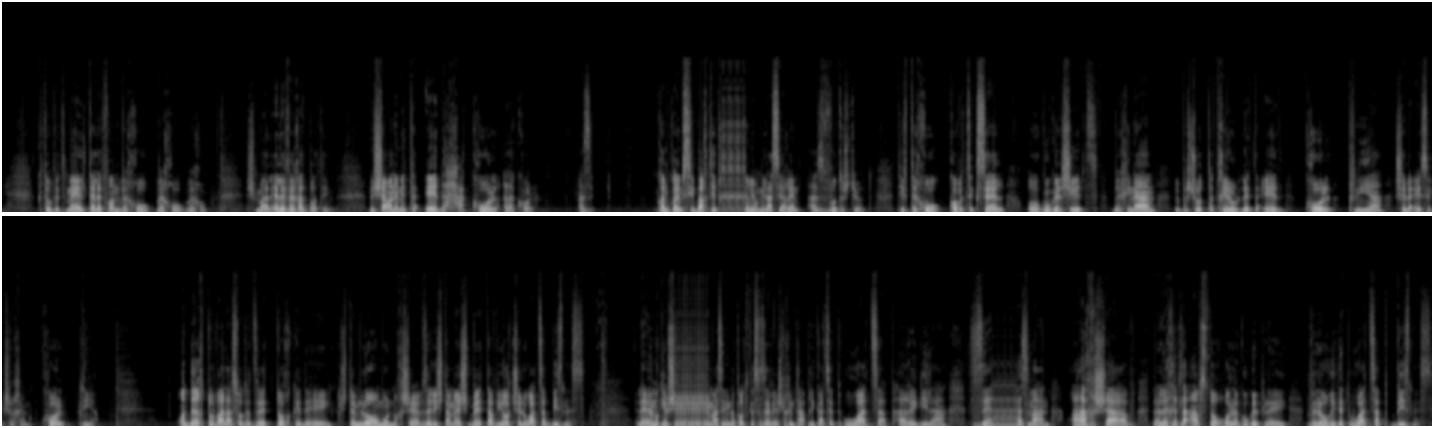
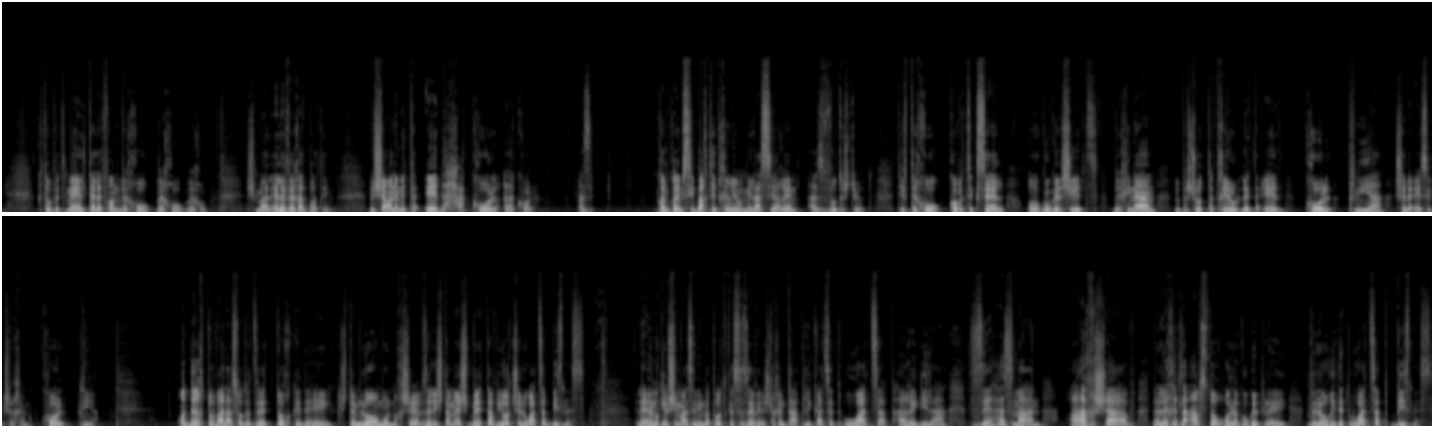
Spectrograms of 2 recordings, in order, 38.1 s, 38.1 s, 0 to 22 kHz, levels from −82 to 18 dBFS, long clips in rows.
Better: second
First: audio freezing; at 9.5 s, at 28 s and at 32 s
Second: none

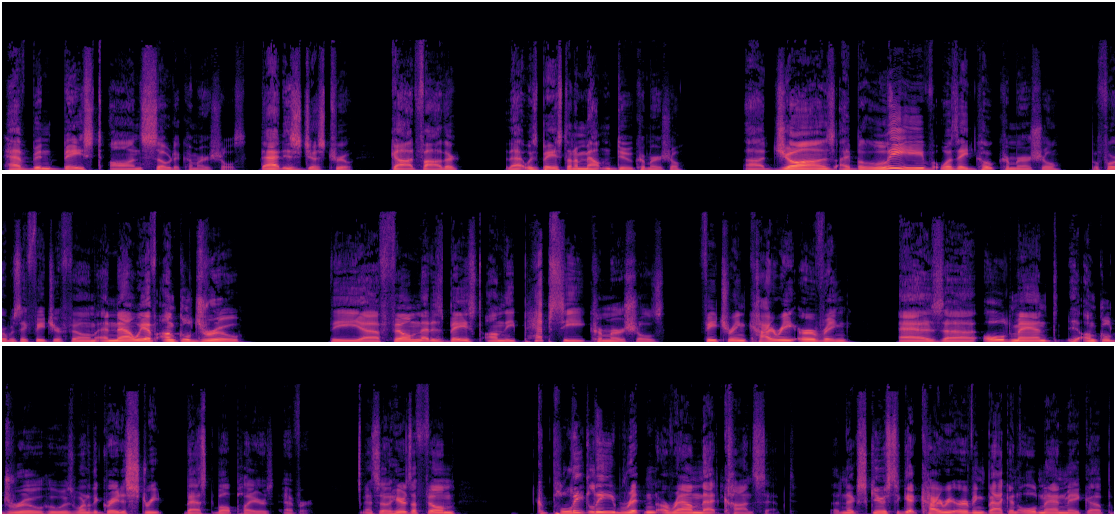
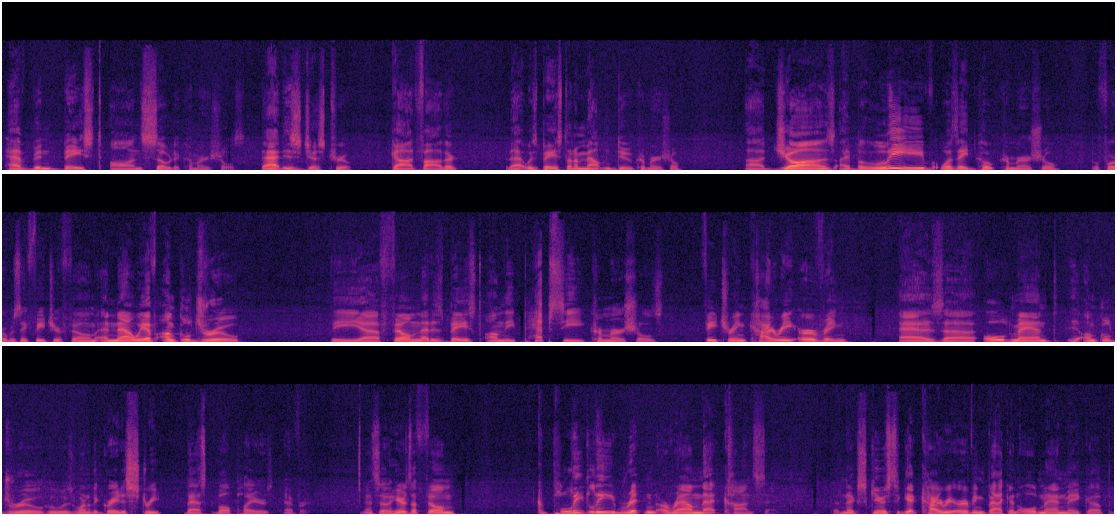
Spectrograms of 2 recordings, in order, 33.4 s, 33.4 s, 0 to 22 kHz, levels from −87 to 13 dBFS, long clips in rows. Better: first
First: none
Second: hiss; faint; throughout; 25 dB below the speech

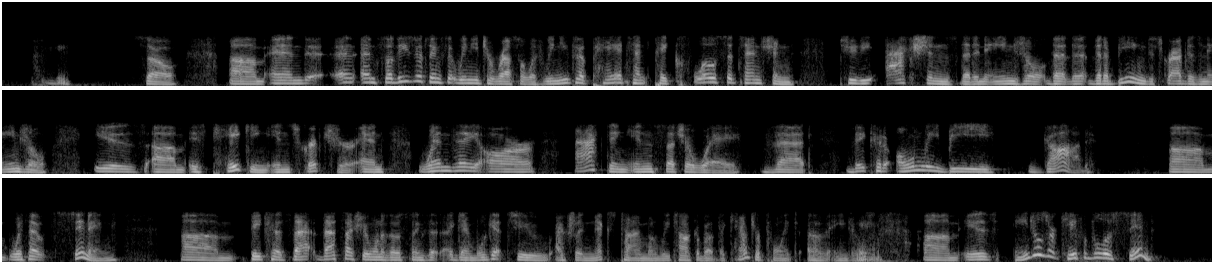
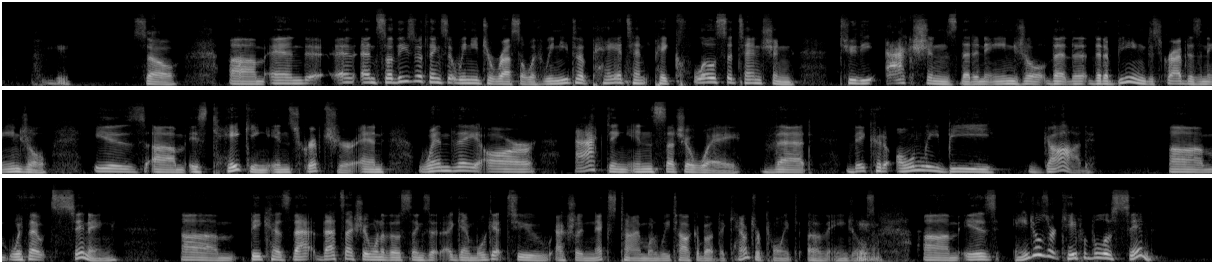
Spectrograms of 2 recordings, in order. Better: second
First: garbled, watery; badly; nothing above 4 kHz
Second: garbled, watery; slightly

